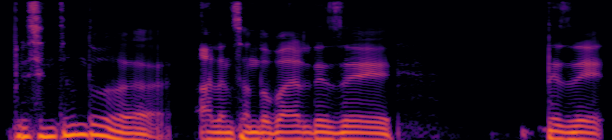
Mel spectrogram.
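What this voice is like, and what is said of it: Exaggerated announcer voice. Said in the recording (Spanish): “voz de locutor. ... Voz de locutor.”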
